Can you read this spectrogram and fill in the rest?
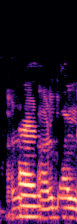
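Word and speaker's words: ארבעים: It is silent. Silent. Silent. Because it is following pathak. Arbaim. Arbaim. Arba'in.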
